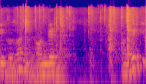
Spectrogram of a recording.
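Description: Small plastic seasoning sachets crinkling and being torn open, a run of short sharp rustles and rips, under a person's voice in the first second.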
